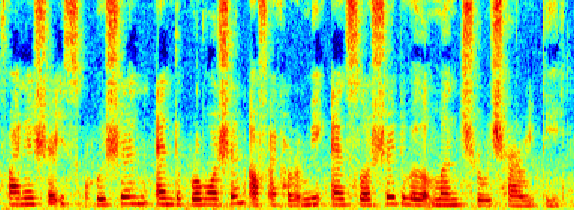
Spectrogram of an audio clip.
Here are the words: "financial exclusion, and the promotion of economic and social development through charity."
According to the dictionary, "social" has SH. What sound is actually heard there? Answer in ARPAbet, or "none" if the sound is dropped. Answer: SH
